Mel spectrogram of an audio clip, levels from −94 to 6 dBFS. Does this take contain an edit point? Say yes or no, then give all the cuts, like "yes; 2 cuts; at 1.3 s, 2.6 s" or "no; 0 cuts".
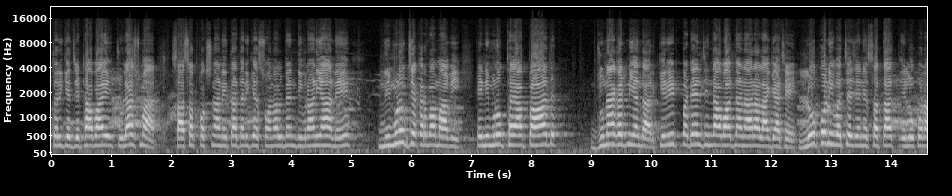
yes; 1 cut; at 12.4 s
